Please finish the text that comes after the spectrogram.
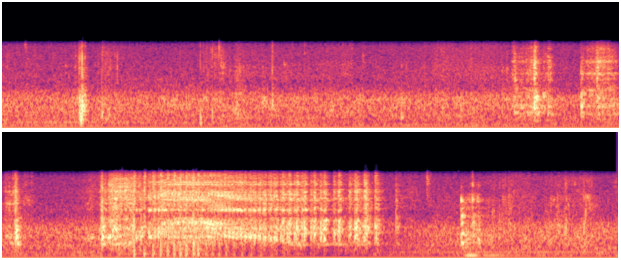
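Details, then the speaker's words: Homemade rotary-piston engine built on a Briggs block, few drops of gasoline in intake: repeated rough pull-start attempts with a harsh, high scraping screech from the recoil starter on the longer pull; the engine never catches. "like we got a little bit of U recoil starter uh screeching or something going on there"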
